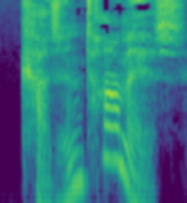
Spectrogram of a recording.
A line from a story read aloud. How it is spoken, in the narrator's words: she purred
